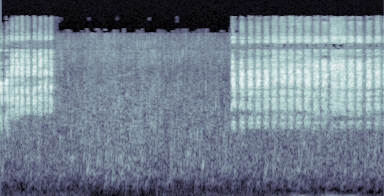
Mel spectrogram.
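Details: Harsh songbird shots, 'tembakan kasar', meant to teach cage birds rough variations; a short grating rattle, nearly two seconds of near silence, then another fast buzzy burst over a faint low hum.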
